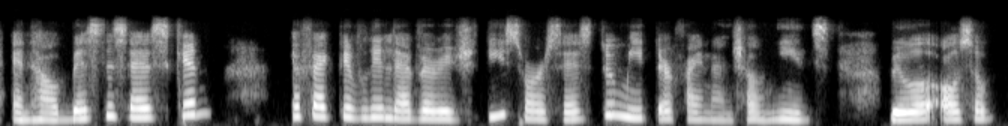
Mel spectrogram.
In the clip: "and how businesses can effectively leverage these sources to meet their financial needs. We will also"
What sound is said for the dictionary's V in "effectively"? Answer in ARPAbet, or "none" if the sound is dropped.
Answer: V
